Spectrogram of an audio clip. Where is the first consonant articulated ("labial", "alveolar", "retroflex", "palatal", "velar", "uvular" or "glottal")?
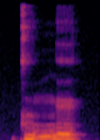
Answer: velar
